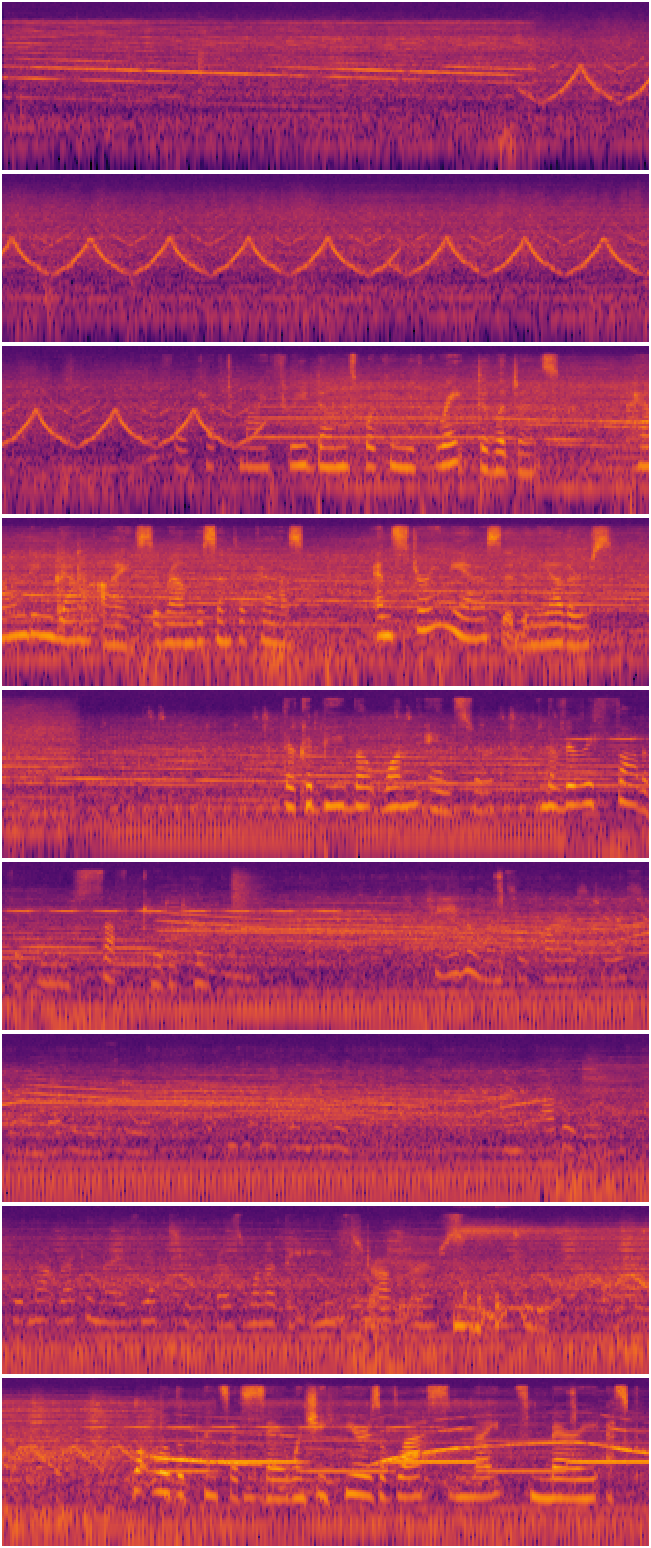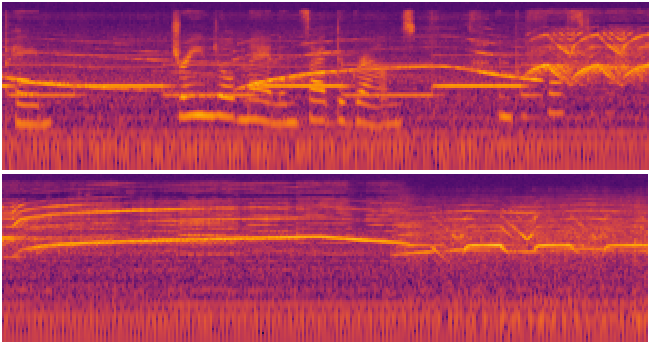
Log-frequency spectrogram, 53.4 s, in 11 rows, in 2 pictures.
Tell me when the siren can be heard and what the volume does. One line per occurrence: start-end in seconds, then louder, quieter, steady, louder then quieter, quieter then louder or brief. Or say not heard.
0.0-53.3 louder.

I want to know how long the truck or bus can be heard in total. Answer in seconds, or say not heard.
53 s.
